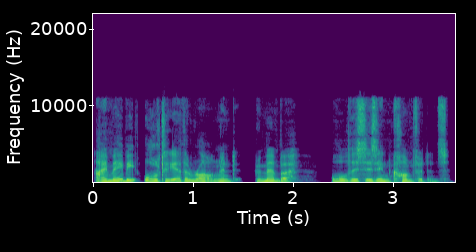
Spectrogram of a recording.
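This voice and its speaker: Man acting an earnest, cautious gentleman, animated and husky. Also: on the low side, fast talker, no echo. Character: earnest, cautious gentleman sleuth, hesitantly theorizing.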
